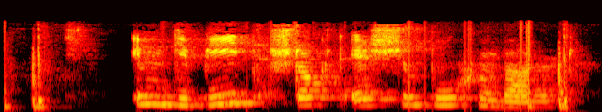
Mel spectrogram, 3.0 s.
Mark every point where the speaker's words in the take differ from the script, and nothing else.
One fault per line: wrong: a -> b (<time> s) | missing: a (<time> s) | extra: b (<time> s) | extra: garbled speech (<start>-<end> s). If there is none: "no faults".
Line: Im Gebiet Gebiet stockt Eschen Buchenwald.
missing: Gebiet (1.4 s)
